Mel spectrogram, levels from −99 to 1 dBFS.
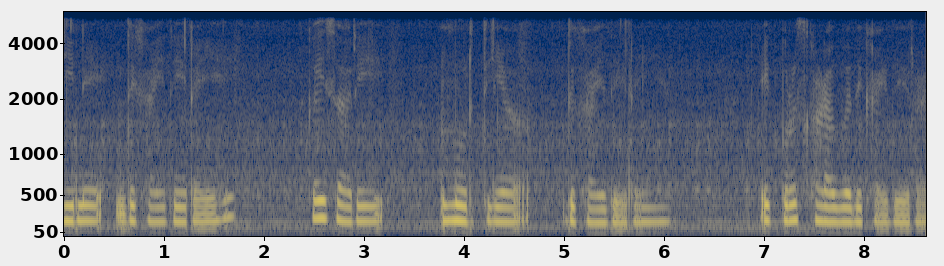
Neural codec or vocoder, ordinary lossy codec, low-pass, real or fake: none; AAC, 48 kbps; 5.4 kHz; real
